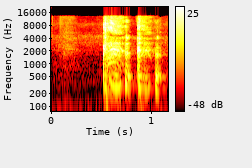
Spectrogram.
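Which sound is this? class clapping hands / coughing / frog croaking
coughing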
